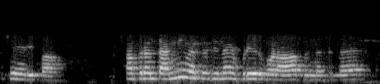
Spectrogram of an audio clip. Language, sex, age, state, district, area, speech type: Tamil, female, 18-30, Tamil Nadu, Nagapattinam, rural, conversation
